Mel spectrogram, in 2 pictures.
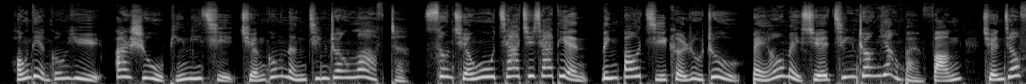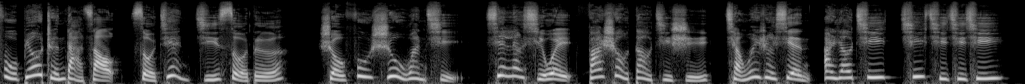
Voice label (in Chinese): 女 广告 公寓; 红点公寓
